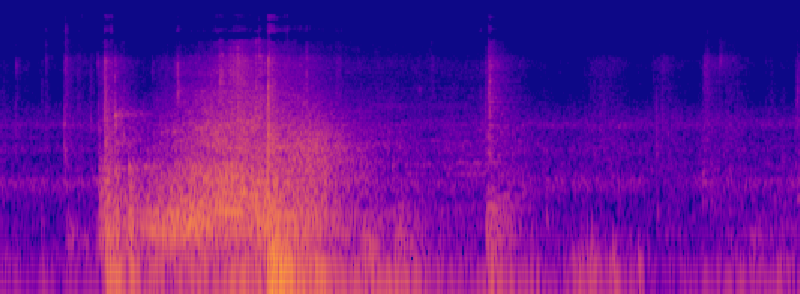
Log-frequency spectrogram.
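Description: Sliding side door of a Ram ProMaster-based camper van rolling shut over about two seconds and latching with a thump. A light click follows about two seconds later.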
